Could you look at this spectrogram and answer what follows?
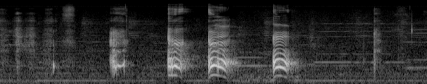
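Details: Young child hiccuping: short, abrupt voiced catches repeating about every half second over soft music.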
